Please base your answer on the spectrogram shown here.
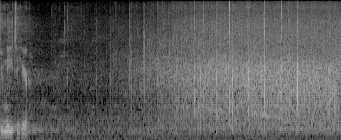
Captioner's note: audience chattering and applauding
